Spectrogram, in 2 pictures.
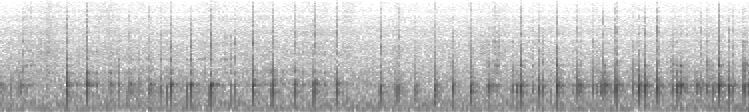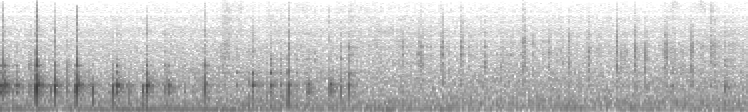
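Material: Wood.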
